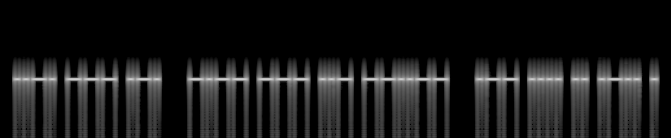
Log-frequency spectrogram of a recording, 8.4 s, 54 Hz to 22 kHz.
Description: Morse code, heard as a keyed tone, about 22 wpm, 700 Hz. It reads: FOR YOU, WHILE
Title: Sentences from Top 1400 Words 22wpm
